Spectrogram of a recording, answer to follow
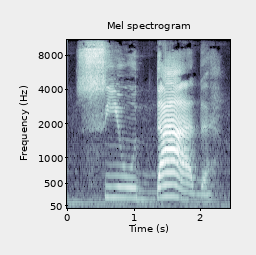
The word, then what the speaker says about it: ciudad: Okay, so now we are going to put pronunciation emphasis in that syllable number 1, or the last syllable of the word, okay?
